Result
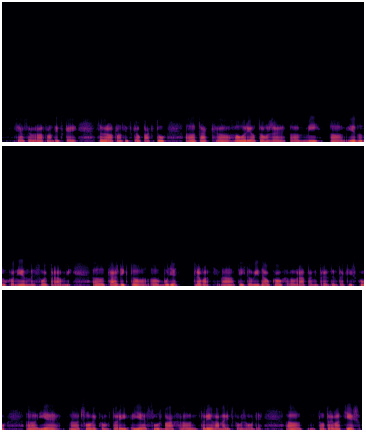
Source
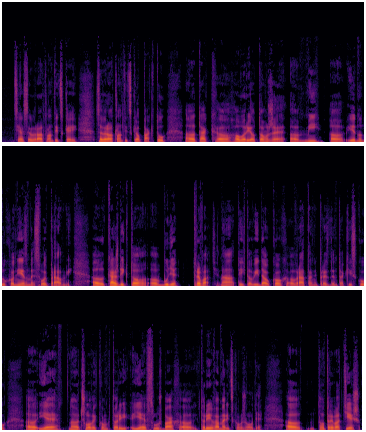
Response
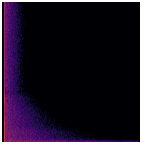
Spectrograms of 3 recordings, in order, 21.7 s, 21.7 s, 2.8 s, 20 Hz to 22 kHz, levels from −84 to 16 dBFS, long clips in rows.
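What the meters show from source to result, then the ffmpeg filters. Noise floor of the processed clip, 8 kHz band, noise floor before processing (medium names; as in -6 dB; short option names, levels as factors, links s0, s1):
-76 dBFS, under -40 dB, -65 dBFS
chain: -filter_complex "[0:a]asplit=3[s0][s1][s2];[s0]bandpass=f=300:t=q:w=8,volume=1[s3];[s1]bandpass=f=870:t=q:w=8,volume=0.501[s4];[s2]bandpass=f=2240:t=q:w=8,volume=0.355[s5];[s3][s4][s5]amix=inputs=3:normalize=0,highpass=f=280:t=q:w=0.5412,highpass=f=280:t=q:w=1.307,lowpass=f=3100:t=q:w=0.5176,lowpass=f=3100:t=q:w=0.7071,lowpass=f=3100:t=q:w=1.932,afreqshift=-53,volume=2"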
